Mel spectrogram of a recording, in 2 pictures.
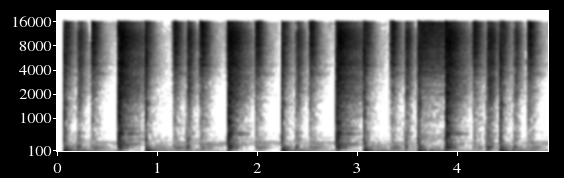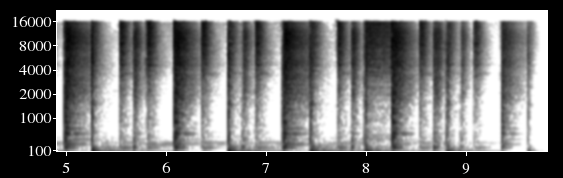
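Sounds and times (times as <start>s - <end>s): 
Worldmax drum played with sticks: 0.1s - 9.8s.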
